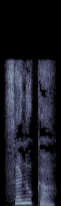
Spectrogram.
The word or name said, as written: ಸೀನ್ಕೆ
